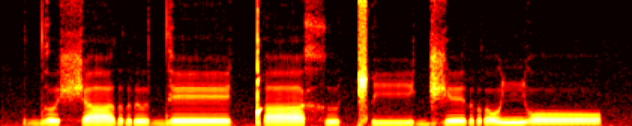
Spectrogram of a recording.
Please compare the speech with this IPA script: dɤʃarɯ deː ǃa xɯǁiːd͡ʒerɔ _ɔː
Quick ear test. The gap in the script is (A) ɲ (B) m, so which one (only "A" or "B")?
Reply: A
